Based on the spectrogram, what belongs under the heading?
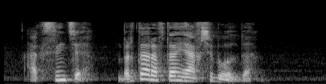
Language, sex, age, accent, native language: Uzbek, male, 25-34, Toshkent viloyati, Uzbek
